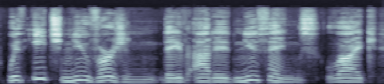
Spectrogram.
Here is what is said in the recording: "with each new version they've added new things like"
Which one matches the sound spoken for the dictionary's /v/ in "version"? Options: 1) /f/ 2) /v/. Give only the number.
2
